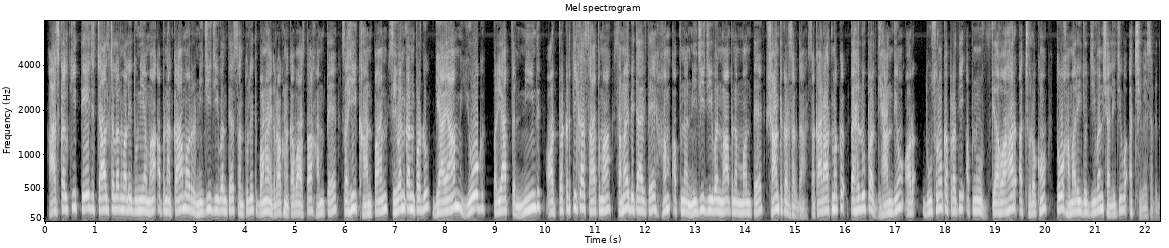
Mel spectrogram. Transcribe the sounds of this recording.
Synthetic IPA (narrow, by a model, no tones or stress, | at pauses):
aːd͡ʒkəlkit̪eːd͡ʒt͡ʃaːlt͡ʃələnʋaːlid̪ʊnijamãʔɐpnakaːmɔːɾnɪd͡ʒid͡ʒiːʋənt̪esɐ̃nt̪ʊlɪt̪bɐɽ̃aːjkɾəkʰɽ̃kaʋaːst̪aɦɐmt̪esɐɦikʰaːnpaːnseːʋənkəɾnpəɽlubjaːjaːmjoːɡpəɾjaːp̚t̪nĩːnd̪ɔːɾpɾəkɾɪt̪ikasaːt̪ʰmãsɐməjbɪt̪aːɡ̚t̪ehɐmɐpnanɪd͡ʒid͡ʒiːʋənmãɐpnamɐ̃nt̪eʃãːnt̪kɐɾsɐk̚d̪ã̰ːsɐkaːɾaːt̪məkpɛɦlupɐɾd̪ʱjaːnd̪ijõʔɔːɾd̪uːsɾõkapɾət̪̬iʔɐpnõʋjɐʋɦaːɾɐtːʃʰuɾəkʰõt̪oɦɐmaːɾid͡ʒoːd͡ʒiːʋənʃaːlit͡ʃiʋoʔɐtːʃʰiʋḛːsɐkd̪ḭː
